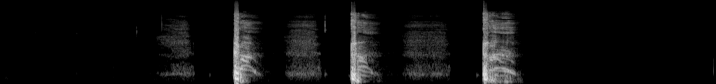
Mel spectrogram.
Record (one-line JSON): {"three_cough_length": "7.2 s", "three_cough_amplitude": 32768, "three_cough_signal_mean_std_ratio": 0.19, "survey_phase": "beta (2021-08-13 to 2022-03-07)", "age": "45-64", "gender": "Male", "wearing_mask": "No", "symptom_cough_any": true, "symptom_runny_or_blocked_nose": true, "symptom_sore_throat": true, "symptom_fatigue": true, "symptom_change_to_sense_of_smell_or_taste": true, "symptom_onset": "6 days", "smoker_status": "Never smoked", "respiratory_condition_asthma": false, "respiratory_condition_other": false, "recruitment_source": "Test and Trace", "submission_delay": "1 day", "covid_test_result": "Positive", "covid_test_method": "RT-qPCR", "covid_ct_value": 27.2, "covid_ct_gene": "ORF1ab gene", "covid_ct_mean": 28.1, "covid_viral_load": "610 copies/ml", "covid_viral_load_category": "Minimal viral load (< 10K copies/ml)"}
